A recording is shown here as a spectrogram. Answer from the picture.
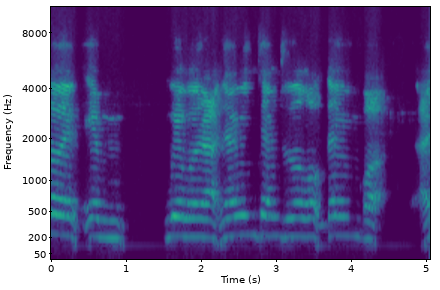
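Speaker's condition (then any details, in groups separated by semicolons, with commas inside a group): Cerebral palsy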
